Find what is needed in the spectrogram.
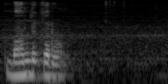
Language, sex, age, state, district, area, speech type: Dogri, male, 45-60, Jammu and Kashmir, Reasi, urban, read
